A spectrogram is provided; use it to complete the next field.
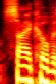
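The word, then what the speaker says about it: Siniaková: So, Siniakova sounds better.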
